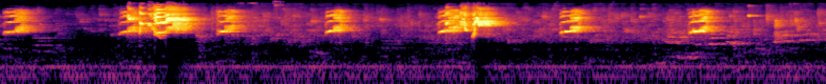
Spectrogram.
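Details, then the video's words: Lovebird calling with a series of shrill, harsh squawks, roughly one each second, some doubled, in a quiet room. "Bagaimana cara agar Love Bird mau Ngekek"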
